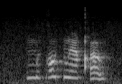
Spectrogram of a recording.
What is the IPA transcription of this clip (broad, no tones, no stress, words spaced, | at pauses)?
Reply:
mɯɡɔ tʷẽːqʼu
